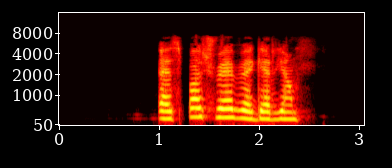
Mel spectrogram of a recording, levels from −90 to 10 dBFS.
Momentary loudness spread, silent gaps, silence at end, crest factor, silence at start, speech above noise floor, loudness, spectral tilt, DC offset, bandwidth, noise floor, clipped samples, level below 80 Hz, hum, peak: 7 LU; none; 0.65 s; 16 dB; 1 s; 57 dB; -15 LUFS; -4.5 dB/octave; under 0.1%; 7.4 kHz; -71 dBFS; under 0.1%; -64 dBFS; none; -2 dBFS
